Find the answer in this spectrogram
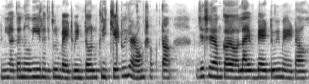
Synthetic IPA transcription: aniat̪anəʋilɦat̪it̪uːnbɛʈmiɳʈənkɾikeʈuɡʱaɭãŋɡɕəkt̪a | d͡ʑəɕeamkalajfbɛʈʋiːmɛɭʈa

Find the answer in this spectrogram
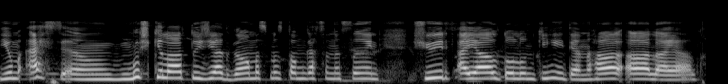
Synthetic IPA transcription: jumɐsʲ | muʃkilaːt̪ːuzaːt̪ɡaːmɐsmɐzt̪ɐmɡɐt͡sʰɐnɨsəːnʲ | ʃuːɾʲkʲɐjaːlt̪olunkiɦĩt̪ʲɐnɦaːaːlɐjaːl

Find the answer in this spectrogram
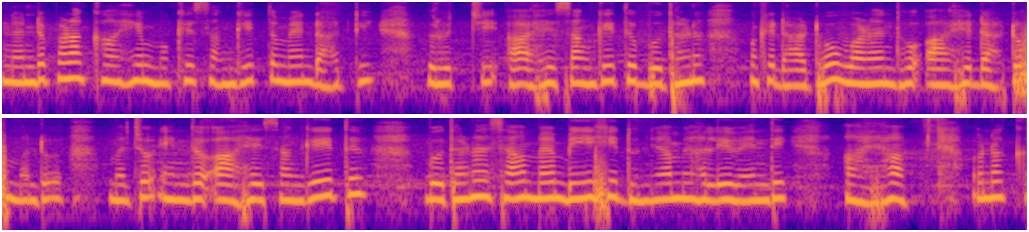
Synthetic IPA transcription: nɐ̃ɳɖʊpɐɽ̃əkʰãːɦimũːkʰesɐ̃ŋɡiːt̪mẽɗaːʈʰiɾʊt͡ɕiʔaːɦesɐ̃ŋɡiːt̪ɓʊd̪ʱəɽ̃ʊ̆mũːkʰeɗaːɖʱoʋɐɽ̃ə̃nd̪oʔaːɦeɗaːɖʱomɐmɐ̃d͡ʑoʔĩːn̆d̪oʔaːɦesɐ̃ŋɡiːt̪ɓʊd̪ʱəɽ̃ʊ̆sãmɛ̃ɓiːɦid̪ʊnijamẽɦɐliʋẽːnd̪i | aːɦijãʊnə̆

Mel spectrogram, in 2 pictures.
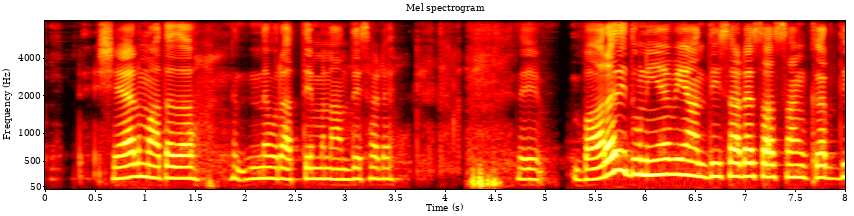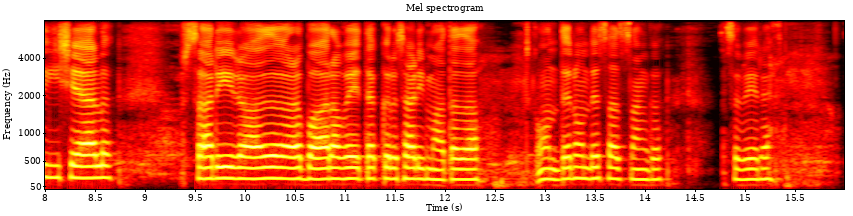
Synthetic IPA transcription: ʃɛːlmaːt̪aːd̪aːnəʋɾaːt̪ːeːmənãːnd̪eːsaːɖeː | t̪eː | baːɾãːd̪iːd̪ʊnɪjãːʋiːãːnd̪iːsaːɽɛːsat̪səŋɡ̚kəɾd̪iːʃɛːl | saːɾiːɾaːzbaːɾãːʋəeːt̪əkɾsaːɽiːmaːt̪aːd̪aːõːnd̪eːɾõːnd̪eːsat̪səŋɡ | səʋeːɾɛː

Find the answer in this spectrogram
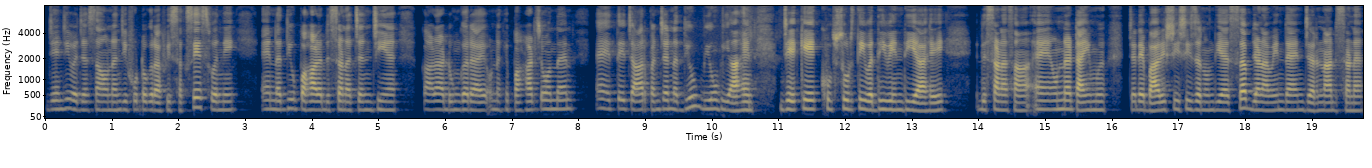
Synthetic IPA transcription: d͡ʑɐ̃ɦɪ̃ɲd͡ʑiʋɐd͡ʑəɦsãʊn̤ənɪ̆d͡ʑiːfoːʈoːɡɾaːfisɐkseːsʋɐɲe | ɛ̃ːnɐd̪ʱijũpɐɦaːɽɗɪsəɽ̃ɐt͡ɕənɪ̆d͡ʑiːə̃ | kaːɽaɖʊ̃ŋɡəɾaːɦeʊ̰nə̆kʰeːpɐɦaːɽt͡ɕɐʋə̃nd̪aːɦɪnɪ̆ | ɛ̃ːɦɪt̪et͡ɕaːɾpɐ̃ɲd͡ʑə̆nɐd̪ʱijũɓijũbɪaːɦɪnɪ̆d͡ʑeːkexuːbsuːɾt̪iʋɐd̪ʱiʋẽːn̆d̪iaːɦe | ɗɪsəɽ̃ə̆sãɛ̃ːʊnə̆ʈaːɪm | d͡ʑɐɗɦɪ̃bʱaːɾɪʃd͡ʑisiːzənɦũːn̆d̪iaːɦesɐb̚ʱʄɐɽ̃ãʋẽːn̆d̪aːɦɪnɪ̆d͡ʑɐɾnaɗɪsəɽ̃̆

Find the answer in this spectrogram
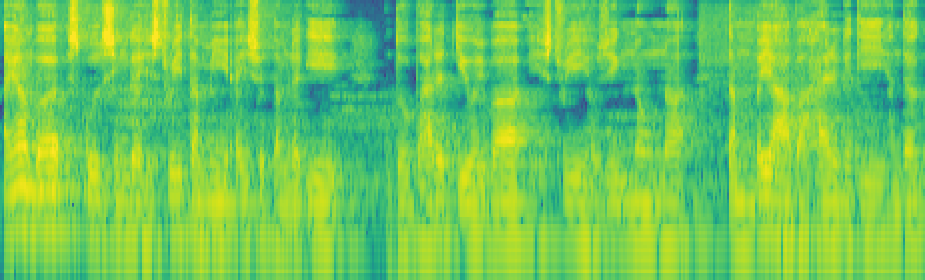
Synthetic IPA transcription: ɐjambɐiskulsiŋdɐɦistɾitɐmːiɐjsutɐmlɐki | ɐdubʱaɾɐt̚kiojbɐhistɾiɦɐwzik̚nɐwnɐtɐmbɐjabɐɦajɾɐɡɐdiɦɐndɐk̚

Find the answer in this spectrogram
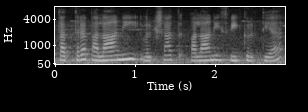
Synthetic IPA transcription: t̪ɐt̪ɾɐpɐlaːniʋɪɾkʂaːt̪pɐlaːnisʋiːkɾɪt̪jɐ

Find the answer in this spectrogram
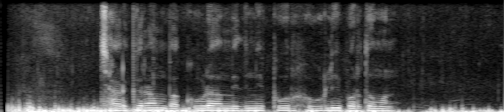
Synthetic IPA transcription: t͡ʃʰaɽɡɾambakuɽamid̪nipuɾhuɡlibɔɾd̪ɔman

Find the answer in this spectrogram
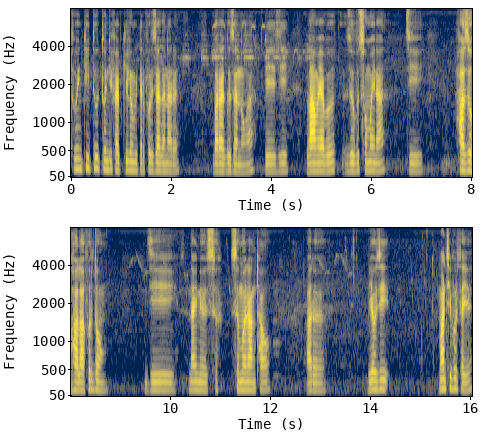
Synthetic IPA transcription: twentitutwentipʰajb̚kilomitaɾpʰɯɾzaɡanaɾɯ | baɾaɡɯzanːɔŋab̥ezi | lamajabɯzɯbɯsɔmajna | z̥i | hazuɦalapʰɯɾdɔŋ | zi | najnɯssɯmɯnaŋtʰaw | aɾɯ | bijawzi | mantʰipʰɯɾtʰajɯ

